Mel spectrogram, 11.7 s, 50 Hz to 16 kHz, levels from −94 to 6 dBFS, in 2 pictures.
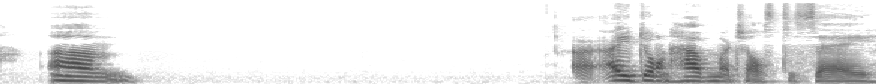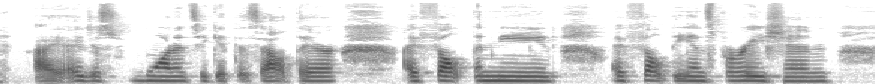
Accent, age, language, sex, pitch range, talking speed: American, 40-59, English, female, 180-210 Hz, 135 wpm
